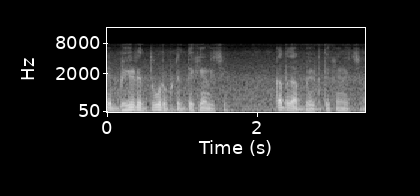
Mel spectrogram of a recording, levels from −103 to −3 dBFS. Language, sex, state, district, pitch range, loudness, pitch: Garhwali, male, Uttarakhand, Tehri Garhwal, 90-110 Hz, -25 LUFS, 95 Hz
